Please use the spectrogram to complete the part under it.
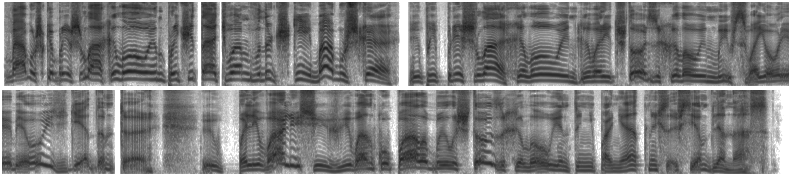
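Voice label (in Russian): babushka starushka, grandmother old woman voice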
